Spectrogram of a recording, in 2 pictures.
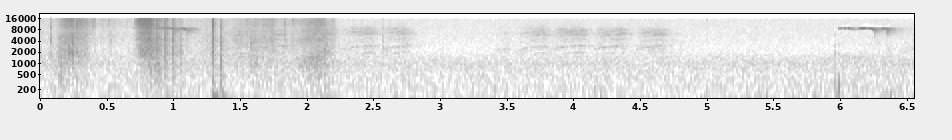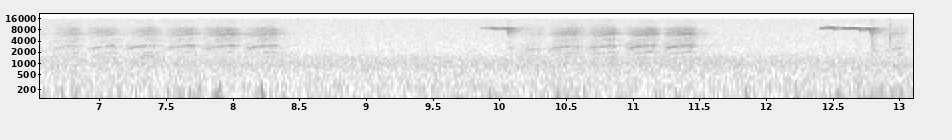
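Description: Near silence with faint bird calls: short runs of small high chirps every few seconds.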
